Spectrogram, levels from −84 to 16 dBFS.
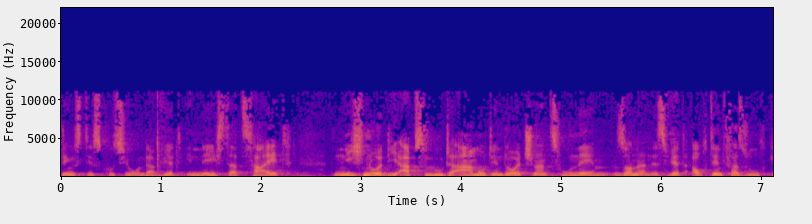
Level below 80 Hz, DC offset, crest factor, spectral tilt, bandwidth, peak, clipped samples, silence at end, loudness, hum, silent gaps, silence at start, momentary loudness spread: -42 dBFS; under 0.1%; 18 dB; -4.5 dB/octave; 11.5 kHz; -4 dBFS; under 0.1%; 0 s; -22 LUFS; none; none; 0 s; 6 LU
